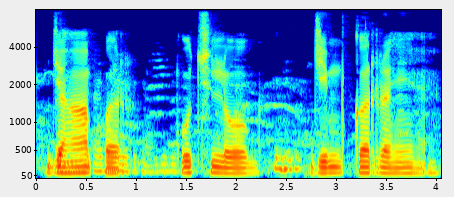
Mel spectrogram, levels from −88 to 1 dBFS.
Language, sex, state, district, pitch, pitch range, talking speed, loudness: Hindi, male, Uttar Pradesh, Saharanpur, 105 Hz, 95-120 Hz, 120 wpm, -18 LUFS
